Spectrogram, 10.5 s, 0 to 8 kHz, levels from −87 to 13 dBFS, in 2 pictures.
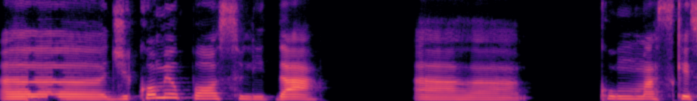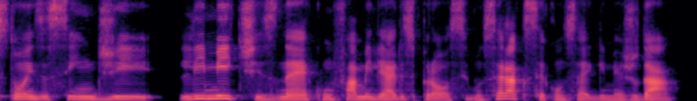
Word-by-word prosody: hã, 190 -1 +4
de 195 +3 -2
como 275 +7 +3
eu 300 - +3
posso 215 -5 -1
lidar, 185 -2 +4 0.7
ah, 165 -3 -2 0.6
com 210 - -4
umas 195 -1 0
questões, 200 -1 +1
assim, 190 0 -2
de 190 - -3 0.2
limites, 220 -4 +1
né, 175 0 +2
com 175 0 -8
familiares 175 0 -1
próximos. 145 -1 -7
Será 210 -1 +5
que - - -10
você 175 - -6
consegue 155 -2 -8
me 140 - -9
ajudar? 145 +3 +1
185 Hz, 130 wpm, -22 LUFS, 170-200 Hz, 0.7 s, Será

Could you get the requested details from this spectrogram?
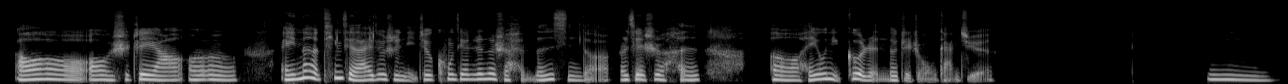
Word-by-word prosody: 哦 225 +1 +4
哦， 215 0 +2
是 215 +2 -3
这 230 +2 +4
样， 200 -1 +1
嗯 215 -1 0
嗯。 - - -10 0.4
哎， 225 +1 +4
那 290 +2 +5
听 295 +7 +2
起 275 -4 +3
来 195 +1 +2
就 235 +2 0
是 220 -1 -2
你 190 -3 -5
这 220 - -2
个 220 - 0
空 240 +2 -2
间 230 -1 0
真 245 +1 +3
的 250 0 +4
是 215 - -2
很 210 +4 -8
温 210 +3 +1
馨 205 -4 -6
的， 230 +4 -8
而 210 0 +1
且 225 +1 +2
是 225 +2 0
很 205 +1 -3 0.7
呃， 200 -3 0
很 200 +2 -2
有 240 +3 +3
你 250 -4 +2
个 255 -2 +3
人 190 - -4
的 195 - 0
这 - - -7
种 - - -12
感 - - -10
觉。 - - -9 2.1
嗯。 215 -5 -3
220 Hz, 195 characters per minute, -23 LUFS, 205-235 Hz, 2.1 s, 那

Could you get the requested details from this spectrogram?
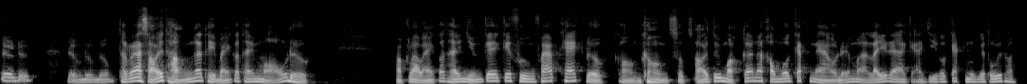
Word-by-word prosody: Đúng, 165 -1 0
đúng, 190 - -3 0.4
đúng, 100 +2 -4
đúng, 110 0 -3
đúng. 110 0 -5
Thật 120 - +1
ra 160 +2 +7
sỏi 170 - +6
thận 105 - +2
á 165 - +4
thì 135 -9 +1
bạn 100 0 0
có - - -1
thể 130 -3 -1
mổ 115 - 0
được, 95 - +1 0.8
hoặc 100 +1 -3
là 105 - +4
bạn 95 +1 0
có 150 - 0
thể 115 -4 +2
những 115 -2 +1
cái 155 +1 +2
cái 160 +1 0
phương 130 -4 +2
pháp 150 +5 0
khác 165 0 +1
được, 95 -3 +1
còn 95 -1 -4
còn 100 -2 +1
sụt 95 +1 -6
sỏi 100 +1 0
túi 155 +6 +2
mật - - +2
á 150 +1 0
nó 155 0 0
không 125 -3 -1
có 135 - +2
cách 150 +2 -3
nào 95 -7 -1
để 100 +3 -2
mà 115 -4 -2
lấy 105 +7 0
ra 125 -6 -1
cả, 100 - -7
chỉ 105 +1 -4
có 130 - -3
cắt 130 - -7
luôn 120 -2 -1
cái 120 - -2
túi 135 +3 +1
thôi. 135 -4 -4
120 Hz, 305 wpm, -24 LUFS, 100-145 Hz, 0.8 s, ra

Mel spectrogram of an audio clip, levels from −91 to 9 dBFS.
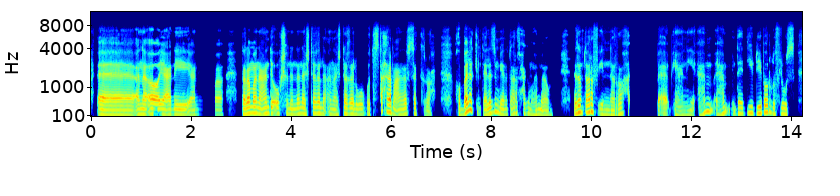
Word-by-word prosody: آآ 115 -1 +4
أنا 130 0 +3
آه 130 -2 +7
يعني 120 0 +2
يعني 115 +1 -4 0.3
ب 115 -1 -3 0.4
طالما 145 +4 +6
أنا 140 -3 +4
عندي 145 +3 +2
option 145 - -1
إن 125 -1 -4
أنا 140 +1 0
أشتغل، 150 +3 -1
لأ 145 - -5
أنا 120 - -5
هأشتغل، 135 +2 -1
وبتستحرم 130 +6 +1
على 120 +4 -1
نفسك 135 - -4
الراحة. - - -10 0.4
خُد 130 - -3
بالك، 235 -2 +6
أنت 135 - -10
لازم 150 +7 0
يعني 125 -2 -2
تعرف 145 +4 -6
حاجة 140 0 -7
مهمة 115 -1 -5
أوي. 110 0 -8 0.4
لازم 170 +6 +5
تعرف 175 +2 +2
إن 115 -2 -6
الراحة 120 +6 -4 0.6
ب - - -1
يعني 105 0 -9
أهَمْ 185 - -3
أهَمْ، 145 - -6
دي 145 -1 -4 0.3
دي 150 - +3
برضه 175 -3 +1
فلوس. 130 -1 -6
130 Hz, 175 wpm, -26 LUFS, 115-145 Hz, 0.6 s, آه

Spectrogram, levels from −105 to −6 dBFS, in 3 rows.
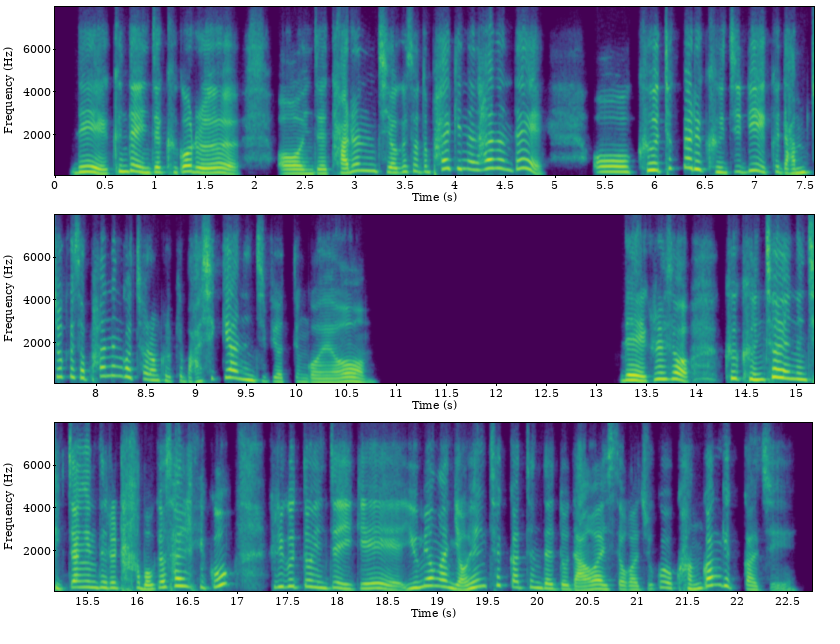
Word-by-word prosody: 네. 230 -4 +3
근데 270 +7 +2
인제 230 +1 +1
그거를 220 - +3 0.4
어 185 0 +2
인제 180 +1 -3
다른 290 +11 0
지역에서도 255 +2 -3
팔기는 390 - -1
하는데 405 0 0 0.5
어 250 0 +2
그 330 0 +3
특별히 420 -2 +1
그 235 -7 -3
집이 260 +5 -1
그 250 +3 -8
남쪽에서 230 - -2
파는 430 +4 -4
것처럼 300 - -1
그렇게 205 -2 -10
맛있게 195 - -3
하는 285 -9 +2
집이었던 180 -3 -10
거예요. 160 +2 -1 2.5
네. 230 -1 +6
그래서 290 +4 +3 0.3
그 320 -1 0
근처에 295 +7 +5
있는 290 -3 +1
직장인들을 260 +2 0
다 250 - -4
먹여 195 +8 +1
살리고, 330 - +1 0.4
그리고 305 +3 -2
또 310 0 -2
인제 255 -3 -1
이게 210 -3 -1
유명한 300 +3 +2
여행책 315 - -1
같은 275 -2 -4
데도 210 -4 -2
나와 170 +4 +1
있어 190 -1 -4
가지고 195 +9 -5
관광객까지. 215 - -3
250 Hz, 285 characters per minute, -22 LUFS, 200-310 Hz, 2.5 s, 네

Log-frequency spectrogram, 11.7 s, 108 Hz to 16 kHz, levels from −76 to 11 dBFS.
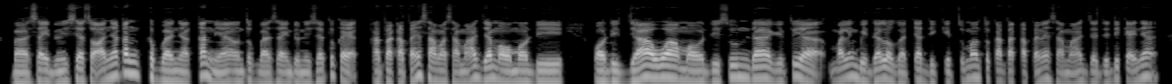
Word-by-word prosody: bahasa 110 +3 +1
Indonesia. 120 +3 -1
Soalnya, 180 +3 +2
kan, 205 -2 +4
kebanyakan, 130 +3 0
ya, 115 +2 -1
untuk 120 +2 -6
bahasa 110 0 -2
Indonesia, 110 +3 -4
tuh, 180 - -6
kayak - - 0
kata-katanya 190 - 0
sama-sama 120 -3 -1
aja. 150 0 +3
Mau 125 -4 +4
mau 120 +1 +1
di 120 0 -2 0.2
mau 125 -1 +3
di 120 -2 -2
Jawa, 160 +6 +6
mau 125 -4 +1
di 120 +1 -5
Sunda, 155 +1 +1
gitu, 125 +8 -5
ya, - - +2
paling 135 +7 -2
beda 130 0 -2
logatnya 120 -1 -1
dikit. 115 0 -10
Cuma 160 +4 -1
untuk 150 - -7
kata-katanya 125 +3 -4
sama 105 -2 -6
aja. 115 - -7
Jadi 115 +6 -6
kayaknya 170 +2 -3
125 Hz, 185 wpm, -20 LUFS, 115-155 Hz, 0.2 s, Jawa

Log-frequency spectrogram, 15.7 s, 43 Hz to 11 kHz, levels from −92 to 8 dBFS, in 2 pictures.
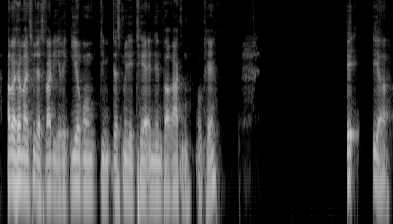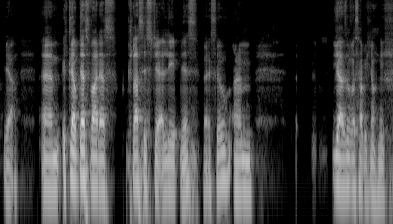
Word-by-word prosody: Aber 120 -1 +8
hör 125 +2 +9
mal 115 -2 +4
zu, 120 - -3
das 100 -3 -1
war 105 0 +3
die 100 -2 -4
Regierung, 105 0 -1
die 105 -1 -3
das 100 -1 -5
Militär 105 0 0
in 100 +3 -1
den 100 -1 0
Baracken, 95 -4 -3
okay? 110 +7 -4 2.6
Äh, 395 0 +1 0.3
ja, 125 -4 -3
ja. - - -7 0.5
Ähm, 105 0 0
ich 115 -1 -1
glaube, 125 0 +7
das 135 -2 +7
war 115 -1 +6
das 105 -2 0 0.2
klassischste 115 -2 0
Erlebnis, 100 +1 -2
weißt 100 - -8
du? 130 +3 -1
Ähm. 100 -1 -1 1.6
Ja, 115 -2 +3
so 110 0 -3
was 110 +1 -5
habe 100 -3 -2
ich 90 - -10
noch 95 -4 -5
nicht 90 -2 -6
105 Hz, 135 wpm, -25 LUFS, 100-115 Hz, 2.6 s, hör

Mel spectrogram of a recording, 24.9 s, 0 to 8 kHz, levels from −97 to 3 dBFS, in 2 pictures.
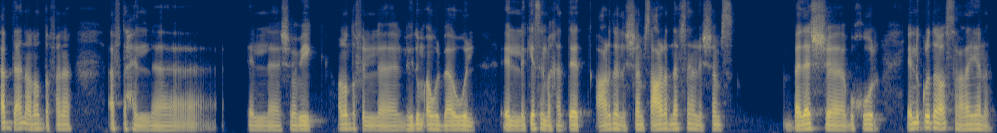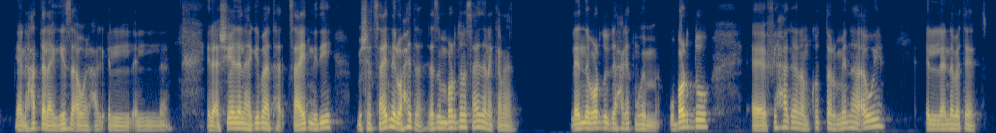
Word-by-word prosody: أبدأ 120 -2 +2
أنا 115 -2 +1
أنضف 100 -1 -2
أنا، 100 0 -1 0.5
أفتح - - -4
ال 85 0 -3 1.2
الشبابيك، 90 +1 -2 0.3
أنضف 105 -1 -1
ال 90 0 -2
الهدوم 85 +4 -2
أول 95 0 +2
بأول، 90 -1 +1 0.4
ال 90 -1 +2
أكياس 105 +3 0
المخدات، 90 -1 0 0.2
أعرضها 100 +5 +3
للشمس، 95 +1 -3
أعرض 100 +4 +5
نفسي 105 +1 -2
أنا 105 - 0
للشمس، 95 +1 -5 0.6
بلاش 105 +3 +4
بخور، 95 +3 0 0.3
لإن 115 +3 +4
كل 130 +2 +4
ده 125 - +4
هيأثر 105 -2 0
عليّا 100 +2 +2
أنا. 85 -5 -5 0.3
يعني 85 -1 +1
حتى 115 +3 +2
الأجهزة 90 +3 +1
أو 90 -1 +1
الحا 85 +2 -8
ال 85 -2 -5
ال 85 +1 -7 0.5
الأشياء 120 - +3
اللي 120 - +6
أنا 110 -3 +3
هاجيبها 115 +3 +3
هت 105 - -4
هتساعدني 110 -2 +2
دي، 130 +4 +1 0.3
مش 100 +2 -4
هتساعدني 130 +7 +4
لوحدها، 145 -5 +2
لازم 120 +3 0
برضو 130 0 +3
أنا 140 - +3
أساعدها 135 0 +1
أنا - - +1
كمان، 90 -3 -5 0.7
لإن 110 +4 +5
برضو 125 +1 +3
دي 115 -1 -1
حاجات 115 -1 -4
مهمة. 90 -5 -2
وبرضو، 145 +8 +4 0.5
آآ، 90 0 +4
فيه 90 +9 -6
حاجة 130 -2 -1
أنا 110 - 0
مكتر 115 +2 -4
منها 120 +4 -1
أوي، 155 +5 +1 0.5
النباتات، 100 -2 -1
100 Hz, 160 wpm, -23 LUFS, 90-115 Hz, 1.2 s, اللي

